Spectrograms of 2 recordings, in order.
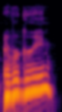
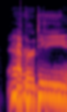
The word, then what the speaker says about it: Everdeen: You could be Katniss Everdeen. I'll let Ever- Evergreen? It's Katniss Evergreen? I feel like Mark Zuckerberg should volunteer. Hunger Games? Katniss Evergreen? It's Katniss Everdeen. Everdeen.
